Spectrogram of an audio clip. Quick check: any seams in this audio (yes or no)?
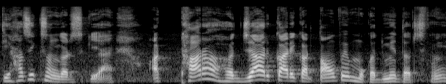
no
